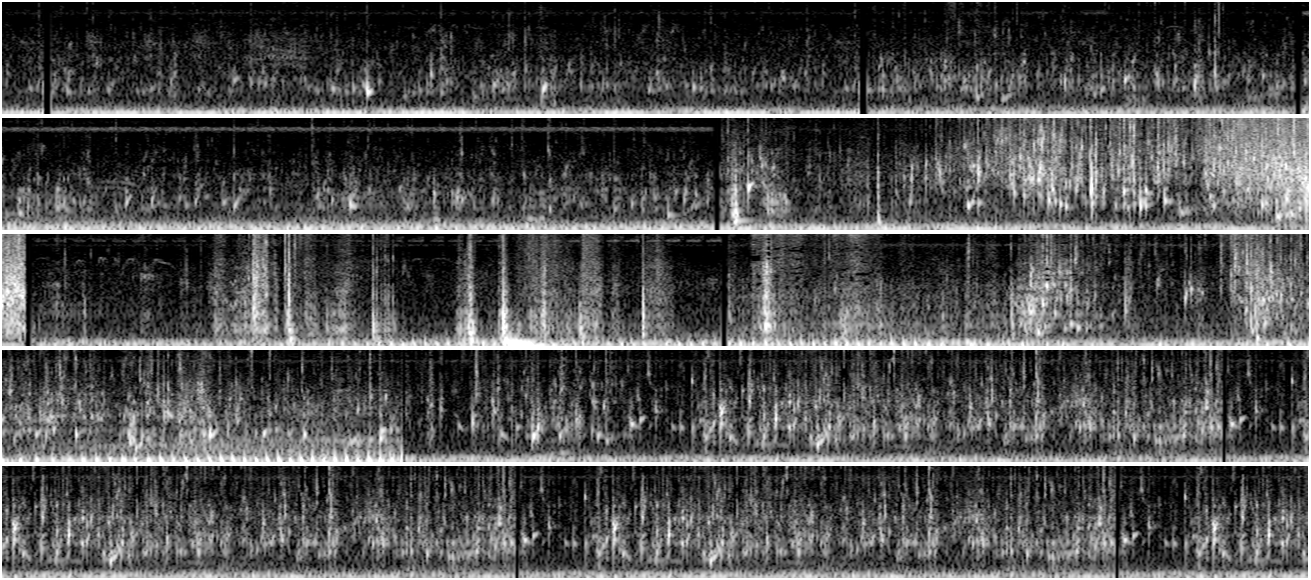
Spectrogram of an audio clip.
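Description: Water trickling and sloshing in a shallow muddy pool as plastic-bottle fish traps are handled. A louder stretch of water pouring out for about three seconds begins about ten seconds in, followed by scattered splashes.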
